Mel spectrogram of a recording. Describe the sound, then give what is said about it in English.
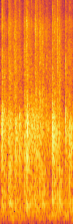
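A church audience claps together during a sermon in a dense, steady patter of many hands, loud and sustained for a second and a half, with a few sharper claps standing out near the end. “It's a bloodline that, if you are clapping, you better clap where.”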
